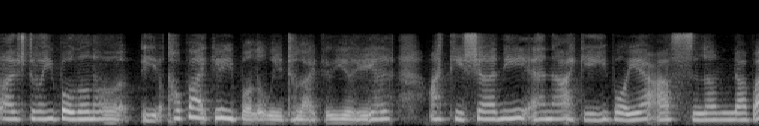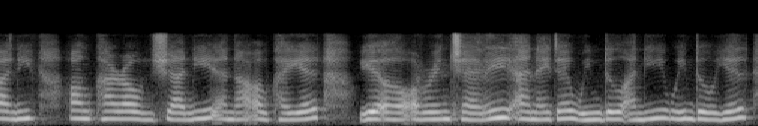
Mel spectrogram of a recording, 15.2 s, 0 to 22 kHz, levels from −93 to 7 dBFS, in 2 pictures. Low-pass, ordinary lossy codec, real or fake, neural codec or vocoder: 7.2 kHz; none; fake; codec, 16 kHz, 0.5 kbps, FunCodec, trained on LibriTTS, 25 frames a second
